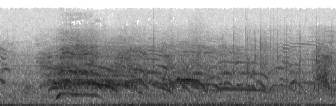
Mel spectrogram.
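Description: Young men cheer and shout loudly in celebration.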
